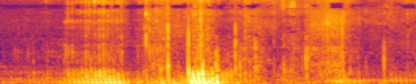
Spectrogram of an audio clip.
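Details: Tuxedo cat purring indoors during a morning wake-up and play fight; low rumbling purr with two louder swells, the second near the middle, and a soft laugh just after.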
